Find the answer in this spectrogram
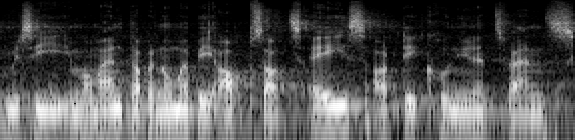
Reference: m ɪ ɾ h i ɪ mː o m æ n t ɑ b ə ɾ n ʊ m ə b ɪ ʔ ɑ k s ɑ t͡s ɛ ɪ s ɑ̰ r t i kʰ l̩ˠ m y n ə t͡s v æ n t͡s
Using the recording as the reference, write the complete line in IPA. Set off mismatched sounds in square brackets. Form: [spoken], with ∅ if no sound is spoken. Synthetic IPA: m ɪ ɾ [s] i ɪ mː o m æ n t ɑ b ə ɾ n ʊ m ə b ɪ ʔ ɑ [p] s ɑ t͡s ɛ ɪ s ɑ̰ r t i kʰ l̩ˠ [n] y n ə t͡s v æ n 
